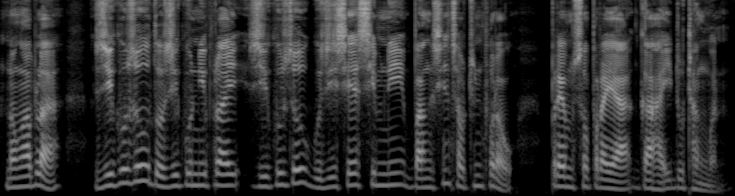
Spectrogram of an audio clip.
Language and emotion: Bodo, neutral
